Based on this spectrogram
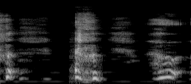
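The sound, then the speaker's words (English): A woman dressed in fine clothes coughs three times in quick succession, each cough a short, rough burst, with brief pauses between them and no talking. “The woman coughs a couple of times.”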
